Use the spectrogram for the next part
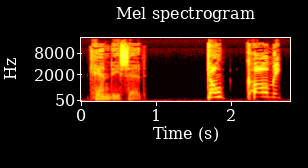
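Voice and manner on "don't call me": high, loud shout, cut short; enraged father shouting; furious rant. A narrator's reading. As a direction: yell it in fury and break off. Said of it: "His fury echoed".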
